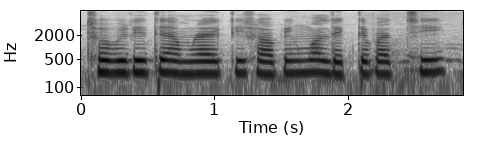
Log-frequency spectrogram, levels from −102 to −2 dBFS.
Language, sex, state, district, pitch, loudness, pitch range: Bengali, female, West Bengal, Cooch Behar, 230 Hz, -13 LUFS, 220-235 Hz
